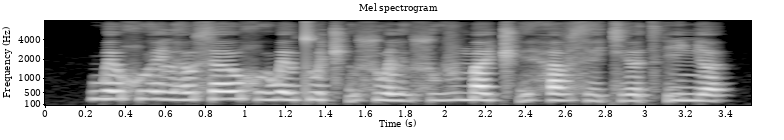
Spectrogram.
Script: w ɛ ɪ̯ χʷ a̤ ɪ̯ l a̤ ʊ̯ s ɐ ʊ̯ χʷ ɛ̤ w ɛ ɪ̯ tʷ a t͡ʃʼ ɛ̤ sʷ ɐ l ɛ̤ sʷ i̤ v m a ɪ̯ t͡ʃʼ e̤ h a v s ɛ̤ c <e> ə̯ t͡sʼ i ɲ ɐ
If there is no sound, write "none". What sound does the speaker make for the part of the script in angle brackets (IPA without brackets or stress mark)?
e̤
